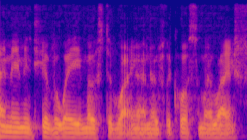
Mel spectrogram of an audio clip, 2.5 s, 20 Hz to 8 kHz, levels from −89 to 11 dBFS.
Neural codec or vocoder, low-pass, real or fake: codec, 16 kHz, 16 kbps, FunCodec, trained on Chinese and English, 50 frames a second; 7.2 kHz; fake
